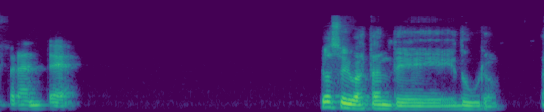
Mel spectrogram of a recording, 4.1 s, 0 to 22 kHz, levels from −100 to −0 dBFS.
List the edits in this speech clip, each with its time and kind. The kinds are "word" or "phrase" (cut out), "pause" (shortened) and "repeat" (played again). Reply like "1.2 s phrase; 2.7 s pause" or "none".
none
